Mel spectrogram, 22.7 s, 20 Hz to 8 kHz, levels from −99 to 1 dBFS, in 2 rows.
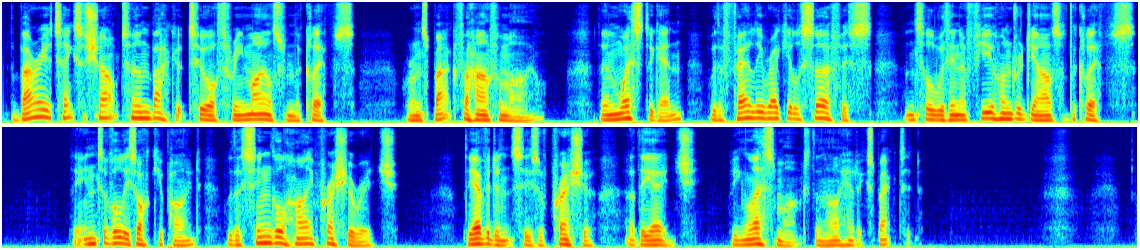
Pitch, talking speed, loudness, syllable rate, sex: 120 Hz, 160 wpm, -21 LUFS, 5.5 syllables/s, male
